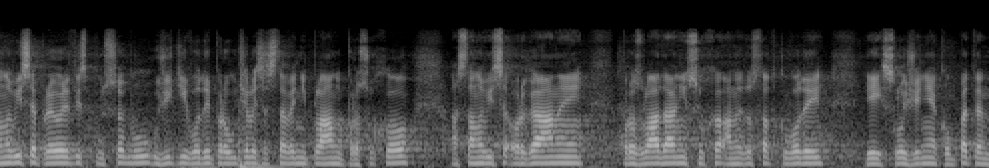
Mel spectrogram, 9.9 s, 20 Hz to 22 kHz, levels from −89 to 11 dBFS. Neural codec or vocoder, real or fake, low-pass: autoencoder, 48 kHz, 128 numbers a frame, DAC-VAE, trained on Japanese speech; fake; 10.8 kHz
